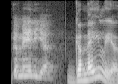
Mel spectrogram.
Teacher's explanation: so they just sort of dropped the final l which is a little cavalier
